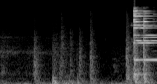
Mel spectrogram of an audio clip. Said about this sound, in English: can you do me a favor and ring us the ship's bell to get us started?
